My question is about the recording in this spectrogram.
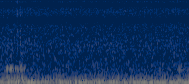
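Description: Near silence over a low steady hum, broken by one faint tick near the start: a hook pick working the pins of a Corbin lock cylinder.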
